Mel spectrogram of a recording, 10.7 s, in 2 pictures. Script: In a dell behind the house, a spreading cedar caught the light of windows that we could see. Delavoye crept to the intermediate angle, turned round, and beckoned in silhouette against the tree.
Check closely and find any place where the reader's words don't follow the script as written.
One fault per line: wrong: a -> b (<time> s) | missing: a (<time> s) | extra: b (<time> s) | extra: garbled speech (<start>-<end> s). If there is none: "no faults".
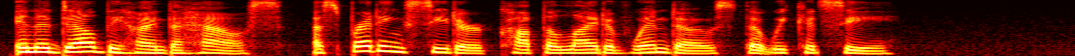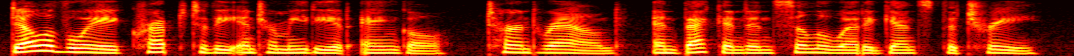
no faults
